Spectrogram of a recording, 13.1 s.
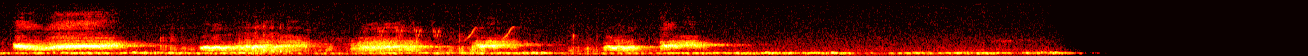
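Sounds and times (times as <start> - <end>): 
black grouse cooing: 0.0 - 11.1.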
